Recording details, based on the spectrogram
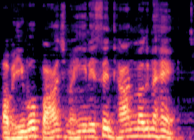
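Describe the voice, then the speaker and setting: A man's voice: medium pitch, moderate pace, a little mellow. A man reading scripted story narration as a narrator.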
